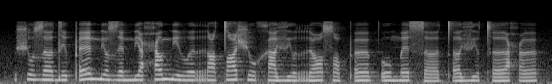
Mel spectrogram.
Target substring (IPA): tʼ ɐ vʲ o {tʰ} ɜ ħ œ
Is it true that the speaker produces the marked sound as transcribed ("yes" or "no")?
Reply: yes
